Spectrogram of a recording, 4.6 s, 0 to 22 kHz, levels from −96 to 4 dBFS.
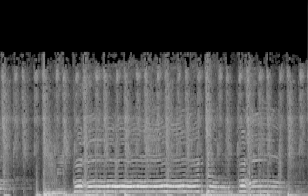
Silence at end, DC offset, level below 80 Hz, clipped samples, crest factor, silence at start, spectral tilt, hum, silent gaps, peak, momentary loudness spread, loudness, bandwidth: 0 s; under 0.1%; -26 dBFS; under 0.1%; 14 dB; 0 s; -3.5 dB/octave; none; none; -4 dBFS; 12 LU; -17 LUFS; 16.5 kHz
